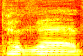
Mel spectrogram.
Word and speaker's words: Terrain: kommen downloading Terrain ja das musst ausgesprochen Terrain das ist französisch für irgendwas ganz genau so ich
